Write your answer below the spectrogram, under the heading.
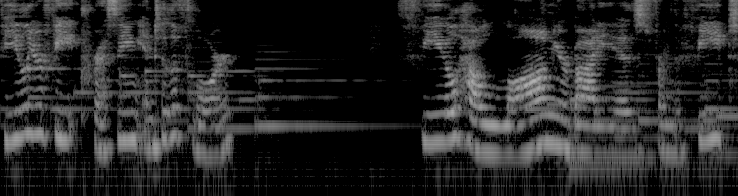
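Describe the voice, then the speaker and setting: A woman teaching yoga and mindfulness to children, giving gentle, reassuring step-by-step instructions. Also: fairly high pitch. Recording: roomy echo, distant mic, music behind.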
